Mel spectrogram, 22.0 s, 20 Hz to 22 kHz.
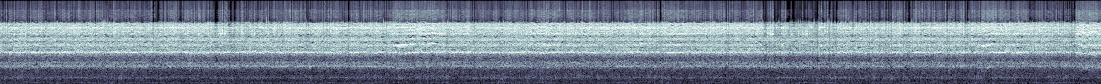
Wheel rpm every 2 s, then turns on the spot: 230, 230, 230, 230, 230, 240, 240, 230, 230, 230, 230.
none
